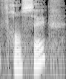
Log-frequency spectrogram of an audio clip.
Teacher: here you get this final S that you don't pronounce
